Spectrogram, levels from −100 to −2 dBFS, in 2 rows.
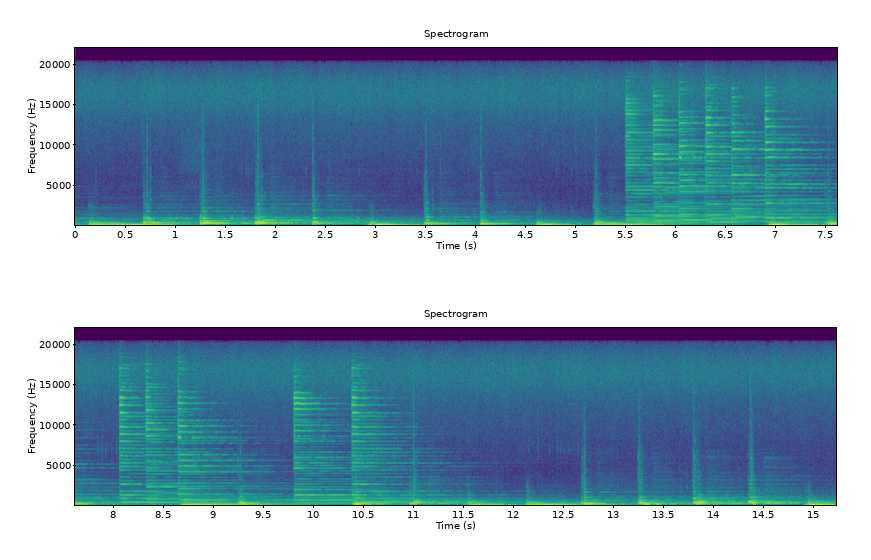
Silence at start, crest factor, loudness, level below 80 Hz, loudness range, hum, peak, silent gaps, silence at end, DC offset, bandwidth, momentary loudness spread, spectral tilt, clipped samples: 0 s; 18 dB; -22 LUFS; -28 dBFS; 3 LU; none; -4 dBFS; none; 0 s; under 0.1%; over 20 kHz; 9 LU; -6 dB/octave; under 0.1%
